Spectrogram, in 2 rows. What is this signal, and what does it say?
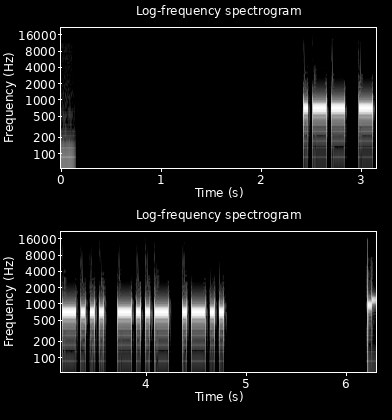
Morse code, heard as a keyed tone, about 25 wpm, 700 Hz. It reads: W7XL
